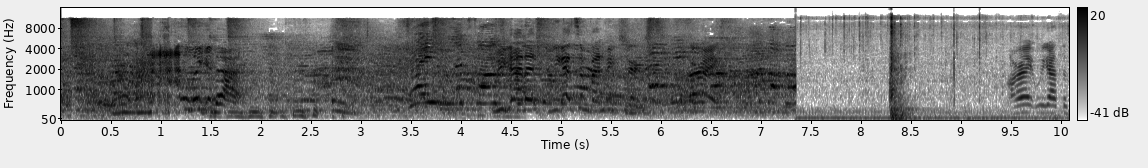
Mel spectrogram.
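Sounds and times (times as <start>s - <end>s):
people talking at once: 0.5s - 7.4s
car door shutting: 8.1s - 8.8s.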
